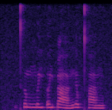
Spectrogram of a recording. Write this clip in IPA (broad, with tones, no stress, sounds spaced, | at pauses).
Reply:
t̪ʰ ə˧ m ŋ ə˧ j ʔ ə˧ j ɓ aː˧˩ ŋ ɛ˧ w t̪ʰ a˨˩ ŋ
